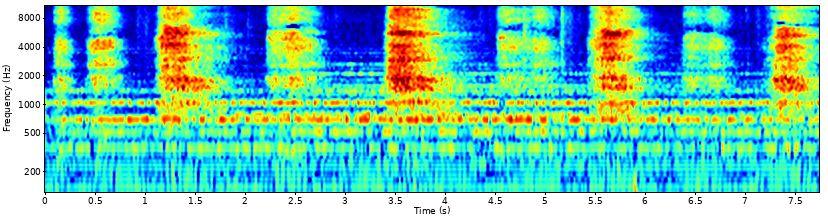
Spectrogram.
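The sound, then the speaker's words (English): Connected breathing in and out through the mouth, moving from belly to chest: a steady, unbroken cycle of many airy breaths, each swelling and fading, heard over a soft sustained tonal background. “In through our mouth and out our mouth, adding, starting from our belly to our chest and out. So it sounds like this.”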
